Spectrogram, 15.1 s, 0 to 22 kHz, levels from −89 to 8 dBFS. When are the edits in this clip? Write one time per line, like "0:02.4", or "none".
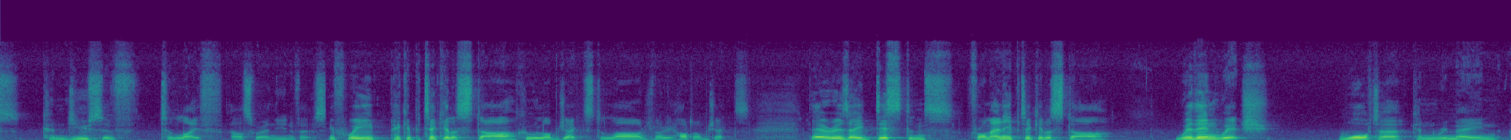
0:03.2
0:05.2
0:09.6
